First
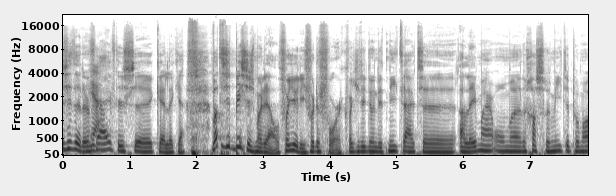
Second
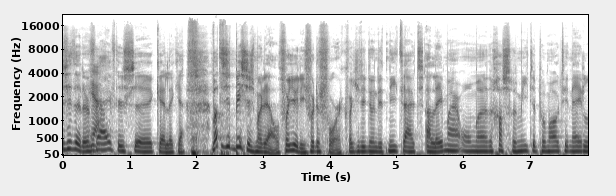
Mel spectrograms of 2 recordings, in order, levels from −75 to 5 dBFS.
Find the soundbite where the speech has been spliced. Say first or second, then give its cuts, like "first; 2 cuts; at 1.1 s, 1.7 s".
second; 1 cut; at 5.4 s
